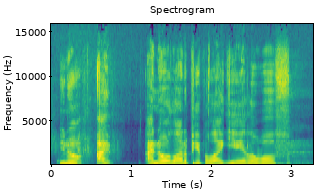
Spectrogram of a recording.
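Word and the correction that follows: Yelawolf: It's Yella Wolf. – Yella, is it? – Yeah.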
